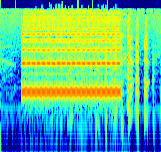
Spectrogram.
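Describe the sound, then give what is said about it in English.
A loud, steady telephone dial tone drones unbroken for about two seconds after a call disconnects, then cuts off as a voice starts speaking. “What happened? The phone disconnected.”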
